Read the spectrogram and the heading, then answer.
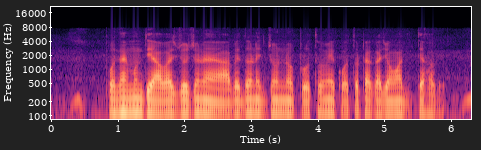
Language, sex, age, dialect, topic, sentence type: Bengali, male, 18-24, Standard Colloquial, banking, question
